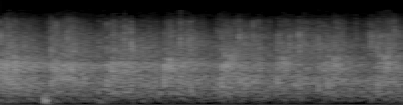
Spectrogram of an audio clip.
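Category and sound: crowd, audience applause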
